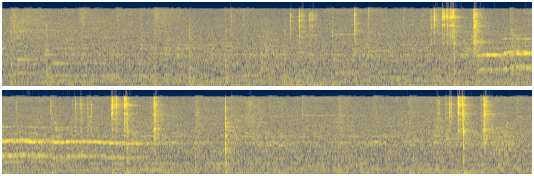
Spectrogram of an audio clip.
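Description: Background music with a few short, sharp snips of scissors clipping into a fabric seam allowance.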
